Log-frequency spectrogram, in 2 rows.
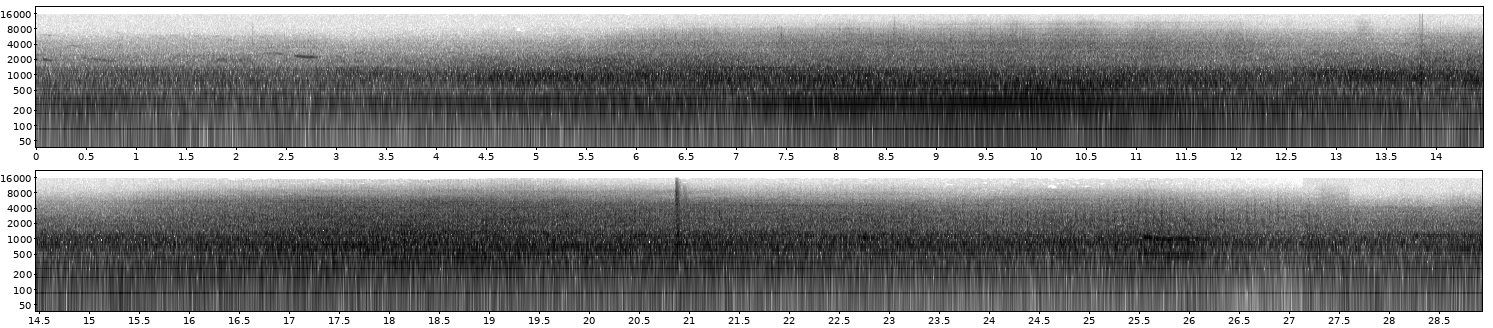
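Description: Diesel buses running through a bus station: a steady low engine hum for the first half, then the noise of engines and tyres swells as buses pass, loudest a little past the middle, with a sharp click about 21 seconds in.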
